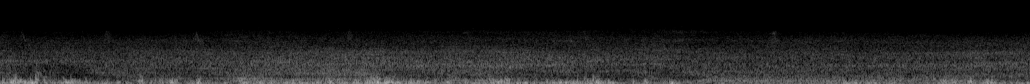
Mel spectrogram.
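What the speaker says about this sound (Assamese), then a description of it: "লগতে প্ৰচণ্ড বতাহ" Strong wind gusting outdoors among blossoming cherry trees in Japan, a continuous rough buffeting roar with rustling, steady and fairly loud throughout.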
